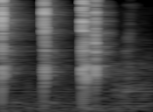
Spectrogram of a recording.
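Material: Carbon fiber composite.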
